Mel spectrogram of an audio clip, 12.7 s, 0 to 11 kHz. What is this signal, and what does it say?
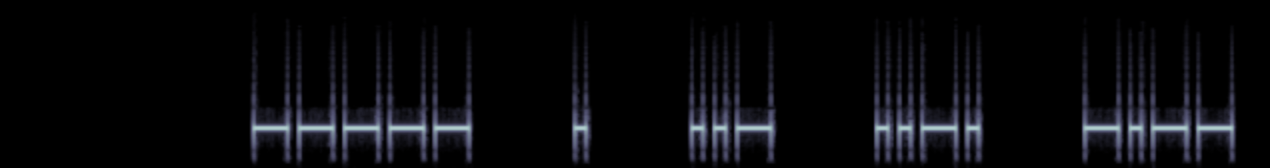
Morse code, heard as a keyed tone, about 10 wpm, spaced as for 6 wpm, 800 Hz. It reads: 0EUFY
